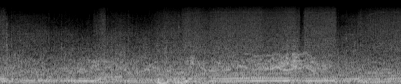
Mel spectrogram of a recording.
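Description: Tyres screech as a car corners.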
